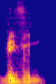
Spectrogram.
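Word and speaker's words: Ruthven: Miller as um as Riven Captain Riven but it's spelled Ruth ven r u t h v n but it's pronounced Riven um and as you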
